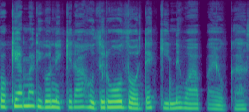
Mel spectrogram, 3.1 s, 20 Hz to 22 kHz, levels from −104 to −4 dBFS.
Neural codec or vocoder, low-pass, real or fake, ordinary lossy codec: none; none; real; none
